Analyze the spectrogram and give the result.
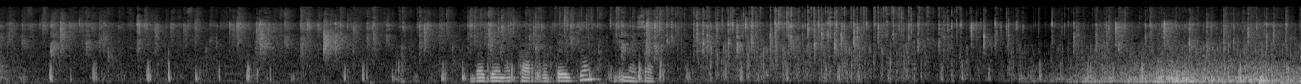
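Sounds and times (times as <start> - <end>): heavy rain on stone pavement: 0.0 - 13.0
thunder rumbling: 10.2 - 13.0.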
